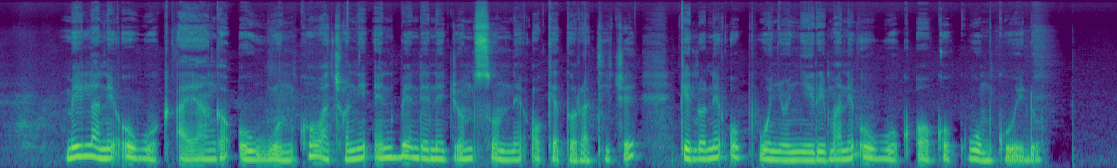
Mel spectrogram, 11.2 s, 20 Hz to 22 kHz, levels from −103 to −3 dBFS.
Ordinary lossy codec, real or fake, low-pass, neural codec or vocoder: none; real; none; none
